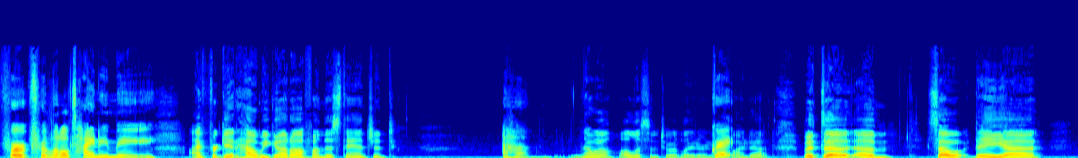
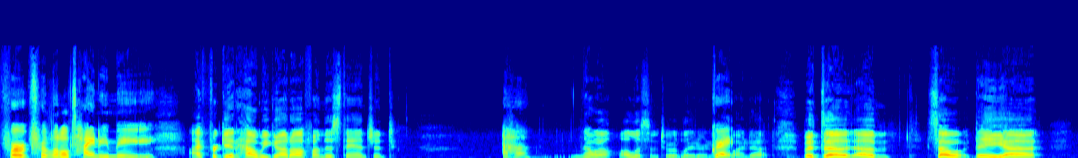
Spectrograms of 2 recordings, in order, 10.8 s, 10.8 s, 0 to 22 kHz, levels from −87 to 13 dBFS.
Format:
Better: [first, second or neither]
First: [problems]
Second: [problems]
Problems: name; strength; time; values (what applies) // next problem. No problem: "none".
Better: first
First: none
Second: thin; somewhat; fading below 300 Hz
